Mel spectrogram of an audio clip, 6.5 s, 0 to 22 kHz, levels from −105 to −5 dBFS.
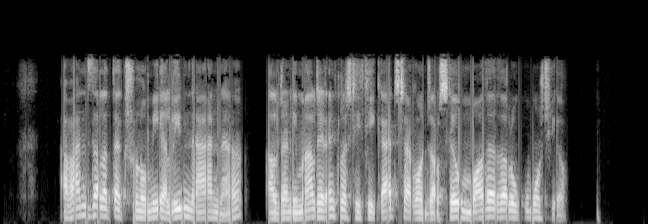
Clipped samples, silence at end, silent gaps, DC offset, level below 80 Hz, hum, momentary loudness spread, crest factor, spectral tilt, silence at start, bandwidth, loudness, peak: under 0.1%; 0.85 s; none; under 0.1%; -48 dBFS; none; 8 LU; 16 dB; -4.5 dB/octave; 0.65 s; 8 kHz; -17 LUFS; -2 dBFS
